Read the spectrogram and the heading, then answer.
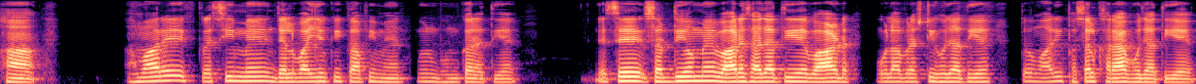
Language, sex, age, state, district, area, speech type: Hindi, male, 30-45, Rajasthan, Jaipur, urban, spontaneous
